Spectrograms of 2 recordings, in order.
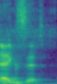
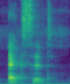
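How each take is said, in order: First: The middle consonants sound like 'gz'. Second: The middle consonants sound like 'ks'. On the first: The speaker calls it wrong. "instead of exit" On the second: The speaker calls it right. "so I say exit"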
